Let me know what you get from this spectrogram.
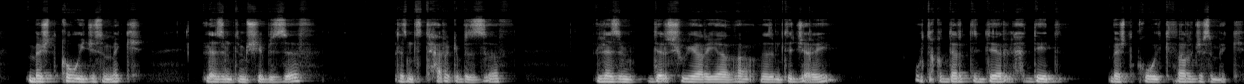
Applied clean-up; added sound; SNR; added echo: none; none; none; none.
